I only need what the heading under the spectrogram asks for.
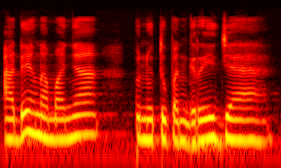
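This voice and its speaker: Brief: middle-aged Batak-accented woman, very low voice, earnest explainer, recorded in a reverberant room. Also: steady tone, moderate pace, mellow. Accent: Batak-flavoured Indonesian. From North Sumatra (Batak). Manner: earnest, explanatory, often adds "gitu ya". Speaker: guest, church pastoral team member. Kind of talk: podcast conversation.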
